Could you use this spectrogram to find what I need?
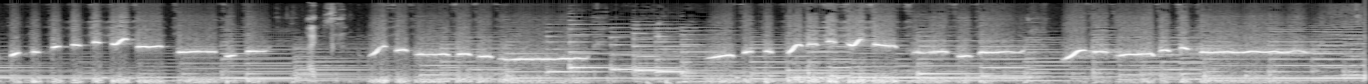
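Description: A folk song tune is whistled as a clear, bright melody with sliding notes. It rides over steadily strummed chords in a lively, even rhythm.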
